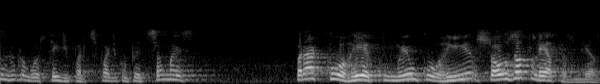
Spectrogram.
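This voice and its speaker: A man speaks at a high pitch with lively intonation. His pace is moderate. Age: 70s. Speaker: former university student and staff member. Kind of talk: oral history interview. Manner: animated.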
